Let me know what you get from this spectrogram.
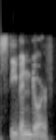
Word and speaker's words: Stephen Dorff: Yeah, Stephen Dorff.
